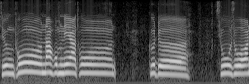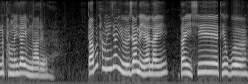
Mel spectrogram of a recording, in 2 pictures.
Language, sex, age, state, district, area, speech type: Bodo, female, 60+, Assam, Kokrajhar, rural, spontaneous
